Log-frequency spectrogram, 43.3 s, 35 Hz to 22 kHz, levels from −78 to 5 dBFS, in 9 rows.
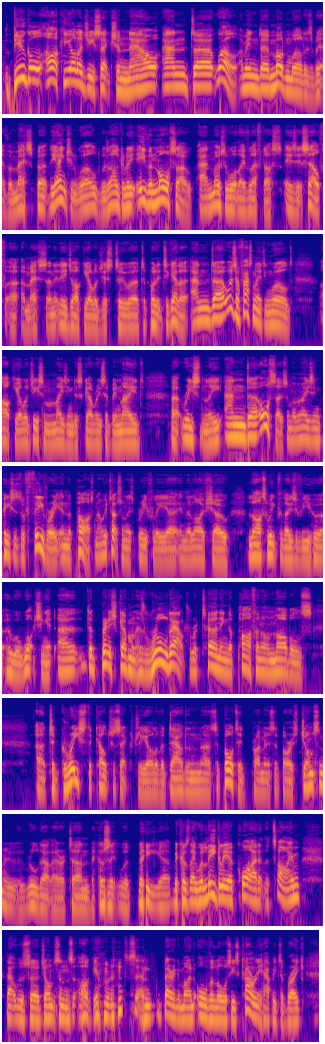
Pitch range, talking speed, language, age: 105-150 Hz, 220 wpm, English, 30-49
